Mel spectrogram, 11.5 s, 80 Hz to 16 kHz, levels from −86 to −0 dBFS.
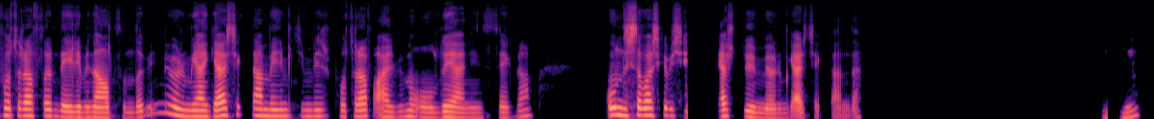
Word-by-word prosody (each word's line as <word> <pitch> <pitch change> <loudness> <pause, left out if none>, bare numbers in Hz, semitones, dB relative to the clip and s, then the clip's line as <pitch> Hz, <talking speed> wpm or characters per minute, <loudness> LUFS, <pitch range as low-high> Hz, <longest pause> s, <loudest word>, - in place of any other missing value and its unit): fotoğraflarım 195 -3 0
da - - +2
elimin 160 -1 +2
altında. 150 +1 0
Bilmiyorum, 230 -10 0
yani, 180 -1 +4
gerçekten 205 +1 +2
benim 190 0 +1
için 185 0 -8
bir 185 +1 -5
fotoğraf 180 +1 0
albümü 165 +2 -1
oldu, 150 -1 -3
yani, 145 -2 +2
Instagram. 155 +6 -8 0.7
Onun 220 0 +5
dışında 210 +1 +4
başka 215 0 +3
bir - - -4
şeye 200 - -6 0.3
ihtiyaç 185 +2 0
duymuyorum 140 -4 -1
gerçekten 90 -8 -4
de. - - -12 2.4
Hı - - -13 0.2
hı. 185 +7 -6
180 Hz, 135 wpm, -25 LUFS, 155-200 Hz, 2.4 s, Onun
